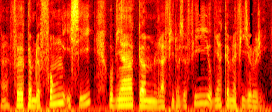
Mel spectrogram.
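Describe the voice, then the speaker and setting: A man teaching a lesson, explaining with frequent pauses and self-corrections. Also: lowish voice, mellow, no room sound. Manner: hesitant, many fillers and self-corrections; explanatory, spells out letters and sounds. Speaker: martial arts instructor.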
